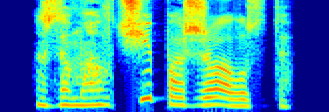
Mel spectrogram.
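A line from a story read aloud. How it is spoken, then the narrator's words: Quiet. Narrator (Russian): тихо произнесла я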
